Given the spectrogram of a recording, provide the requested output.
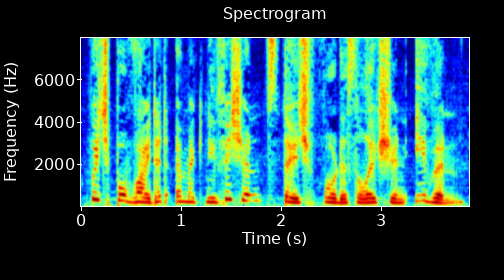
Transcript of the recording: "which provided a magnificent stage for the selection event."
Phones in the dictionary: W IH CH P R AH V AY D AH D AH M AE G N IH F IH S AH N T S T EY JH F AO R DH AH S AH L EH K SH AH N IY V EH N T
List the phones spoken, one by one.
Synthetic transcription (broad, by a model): W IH CH P R AH V AY D AH D AH M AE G N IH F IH SH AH N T S T EY JH F AO R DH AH S AH L EH K SH AH N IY V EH N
